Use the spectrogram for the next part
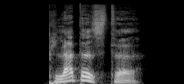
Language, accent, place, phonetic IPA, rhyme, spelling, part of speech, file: German, Germany, Berlin, [ˈplatəstə], -atəstə, platteste, adjective, De-platteste.ogg
- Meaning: inflection of platt: 1. strong/mixed nominative/accusative feminine singular superlative degree 2. strong nominative/accusative plural superlative degree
